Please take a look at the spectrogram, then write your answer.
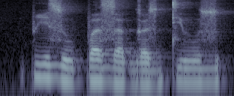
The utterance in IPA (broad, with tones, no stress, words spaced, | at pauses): pi˦zu˨ pɐ˦zɐ˨ɡœ˨z tʲu˦z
